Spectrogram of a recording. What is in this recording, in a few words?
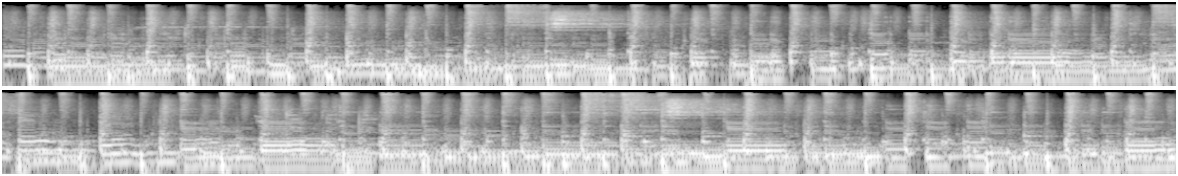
Drums and Bass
